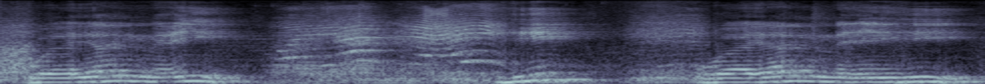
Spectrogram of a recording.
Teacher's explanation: نون ساكنة مظهرة قبل العين المكسورة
